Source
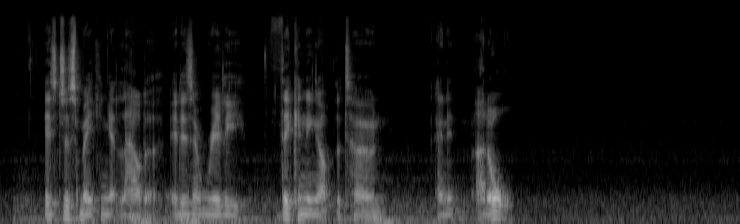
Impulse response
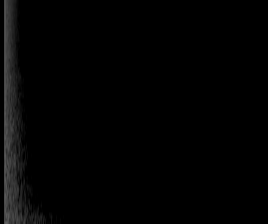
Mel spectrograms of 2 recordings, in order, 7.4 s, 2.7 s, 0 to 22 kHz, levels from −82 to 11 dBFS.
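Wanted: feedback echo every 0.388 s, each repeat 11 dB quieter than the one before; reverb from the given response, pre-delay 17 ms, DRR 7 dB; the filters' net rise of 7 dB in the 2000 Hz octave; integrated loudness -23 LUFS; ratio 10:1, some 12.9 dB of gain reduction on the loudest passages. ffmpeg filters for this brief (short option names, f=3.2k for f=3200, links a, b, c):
-filter_complex "[0:a]equalizer=f=2k:t=o:g=8.5,acompressor=threshold=-31dB:ratio=10,aecho=1:1:388|776|1164:0.282|0.0789|0.0221,asplit=2[a][b];[1:a]atrim=start_sample=2205,adelay=17[c];[b][c]afir=irnorm=-1:irlink=0,volume=-8dB[d];[a][d]amix=inputs=2:normalize=0,volume=13dB"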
